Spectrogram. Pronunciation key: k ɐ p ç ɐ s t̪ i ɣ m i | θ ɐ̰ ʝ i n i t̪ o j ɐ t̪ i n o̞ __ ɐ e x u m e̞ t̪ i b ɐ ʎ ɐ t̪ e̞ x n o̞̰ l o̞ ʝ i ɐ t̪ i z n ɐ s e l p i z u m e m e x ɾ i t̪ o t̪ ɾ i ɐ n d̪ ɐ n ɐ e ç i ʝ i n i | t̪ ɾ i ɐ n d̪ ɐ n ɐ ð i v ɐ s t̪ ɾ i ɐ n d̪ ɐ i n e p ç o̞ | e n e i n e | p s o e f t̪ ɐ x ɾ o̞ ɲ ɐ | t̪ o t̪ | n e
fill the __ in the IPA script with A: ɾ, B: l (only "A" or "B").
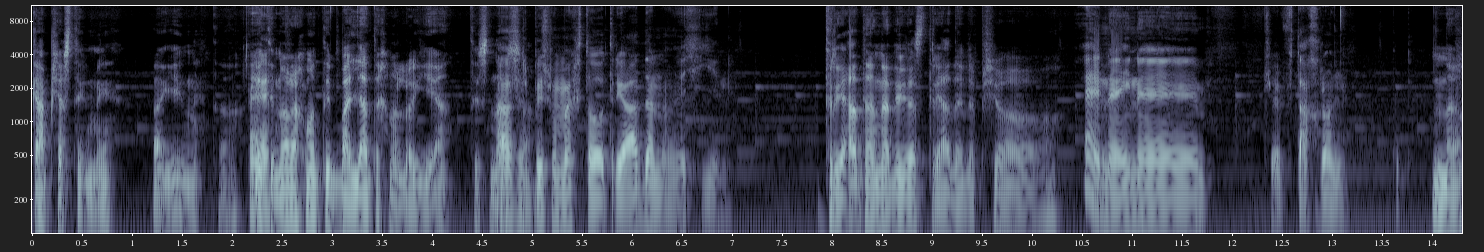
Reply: A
